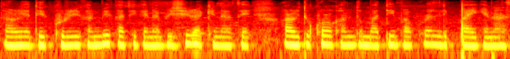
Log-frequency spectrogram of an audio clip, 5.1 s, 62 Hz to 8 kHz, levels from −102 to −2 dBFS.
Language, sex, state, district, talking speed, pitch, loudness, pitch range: Nagamese, female, Nagaland, Dimapur, 295 wpm, 205 Hz, -25 LUFS, 195-210 Hz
